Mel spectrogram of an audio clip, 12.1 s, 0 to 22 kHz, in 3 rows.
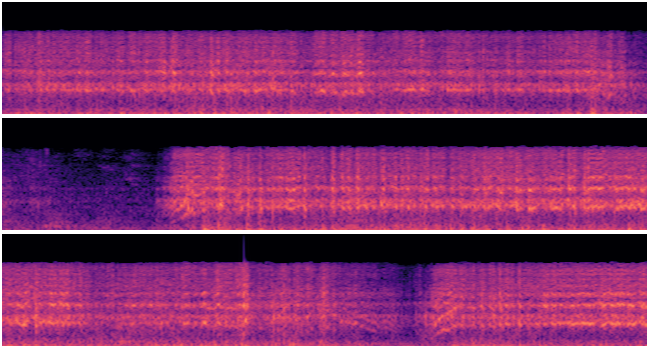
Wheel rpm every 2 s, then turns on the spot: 230, 210, 70, 220, 210, 130.
none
